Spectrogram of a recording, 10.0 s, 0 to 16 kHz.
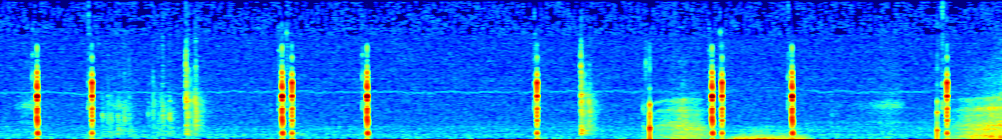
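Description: Scattered sharp clicks of a computer mouse and keyboard, about a dozen at uneven intervals, as bones are placed one after another in 3D software. A soft rustling noise comes in about two-thirds through and again near the end.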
